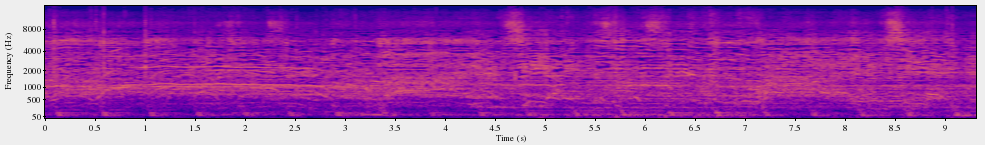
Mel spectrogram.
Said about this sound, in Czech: Davy příznivců demokratického kandidáta oslavují i ve Filadelfii, která leží ve státě Pensylvánie.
